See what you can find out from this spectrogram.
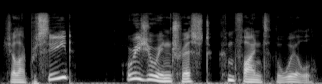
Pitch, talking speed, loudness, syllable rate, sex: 160 Hz, 205 wpm, -16 LUFS, 6.0 syllables/s, male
